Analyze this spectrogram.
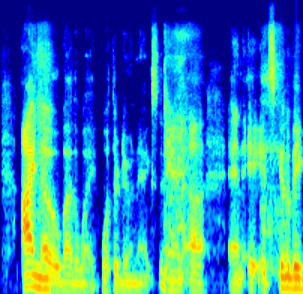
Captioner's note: chuckling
